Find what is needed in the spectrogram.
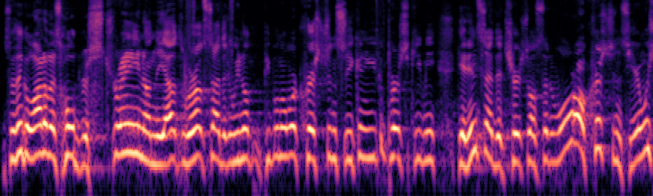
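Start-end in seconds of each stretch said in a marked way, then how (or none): none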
